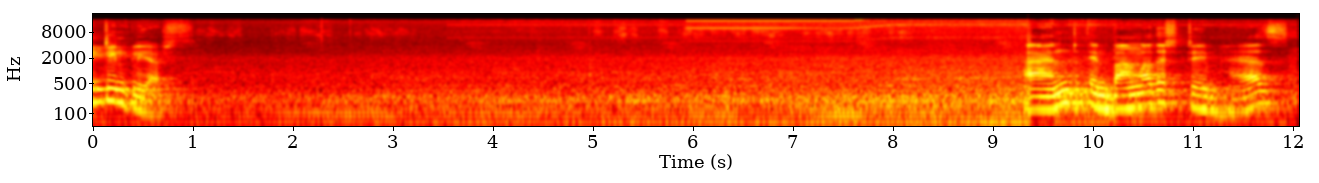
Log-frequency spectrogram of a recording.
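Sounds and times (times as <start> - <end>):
marker writing on whiteboard: 0.9 - 6.5
high-pitched whine tones: 2.0 - 10.6.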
